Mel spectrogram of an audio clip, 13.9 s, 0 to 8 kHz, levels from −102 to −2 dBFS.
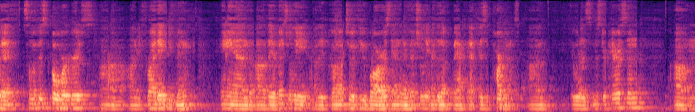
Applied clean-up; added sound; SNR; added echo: neural separator model SepFormer DNS4.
